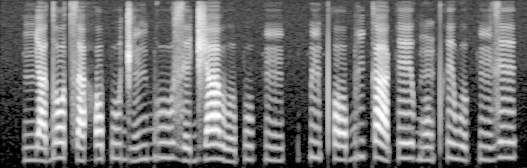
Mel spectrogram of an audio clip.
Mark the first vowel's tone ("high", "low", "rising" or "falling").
low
